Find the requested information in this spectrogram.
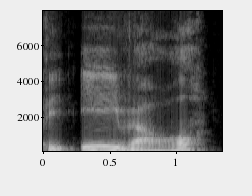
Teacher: we can see that the e vowel is high and front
